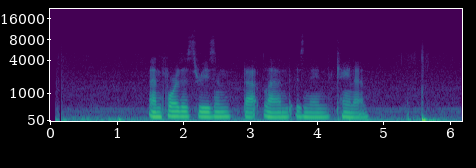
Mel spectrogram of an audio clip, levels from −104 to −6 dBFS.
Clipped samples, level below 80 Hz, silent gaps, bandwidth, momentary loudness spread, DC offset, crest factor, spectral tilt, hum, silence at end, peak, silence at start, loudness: under 0.1%; -54 dBFS; none; 3.2 kHz; 23 LU; under 0.1%; 18 dB; -10.5 dB/octave; none; 0.1 s; -28 dBFS; 0.1 s; -46 LUFS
